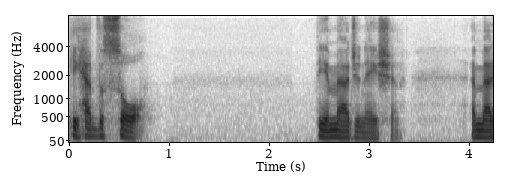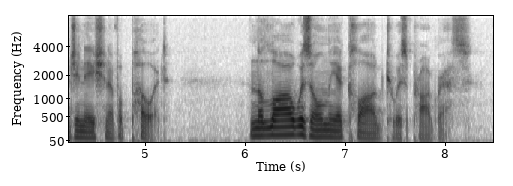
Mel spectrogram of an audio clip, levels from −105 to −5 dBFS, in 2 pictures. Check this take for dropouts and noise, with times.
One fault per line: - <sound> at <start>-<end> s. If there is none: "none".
none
